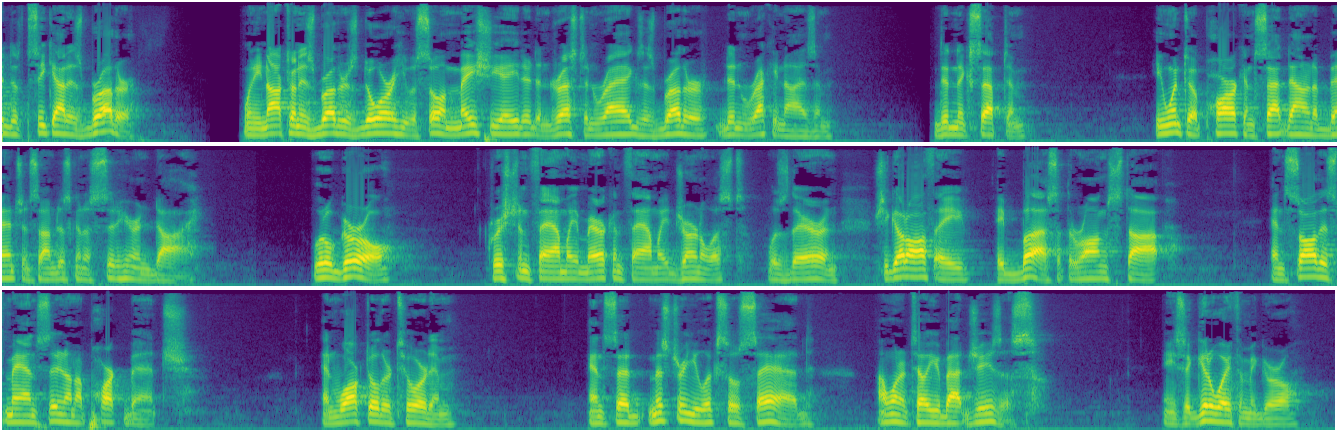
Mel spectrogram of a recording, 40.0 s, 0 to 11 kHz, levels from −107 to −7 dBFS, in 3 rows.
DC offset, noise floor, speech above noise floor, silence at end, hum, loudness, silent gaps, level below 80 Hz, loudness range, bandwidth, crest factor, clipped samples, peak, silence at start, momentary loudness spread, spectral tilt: 0.2%; -74 dBFS; 59 dB; 0.35 s; none; -15 LUFS; 2.07-2.35 s, 9.22-9.26 s; -50 dBFS; 6 LU; 11 kHz; 16 dB; under 0.1%; 0 dBFS; 0 s; 15 LU; -5 dB/octave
